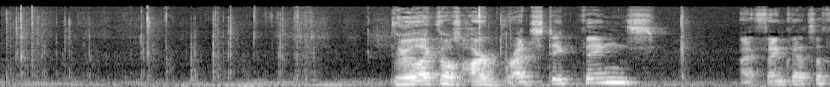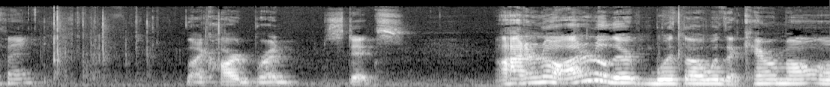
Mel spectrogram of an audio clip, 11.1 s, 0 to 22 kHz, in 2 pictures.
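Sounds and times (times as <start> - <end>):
plastic snack packet crinkling: 0.0 - 3.8, 4.4 - 4.7, 5.7 - 7.0, 9.8 - 10.5.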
